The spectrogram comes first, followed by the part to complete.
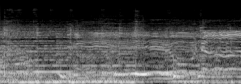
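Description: Hồ Quảng-style cải lương (Vietnamese opera) singing: a voice holding a long, wavering sung line over steady instrumental accompaniment.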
